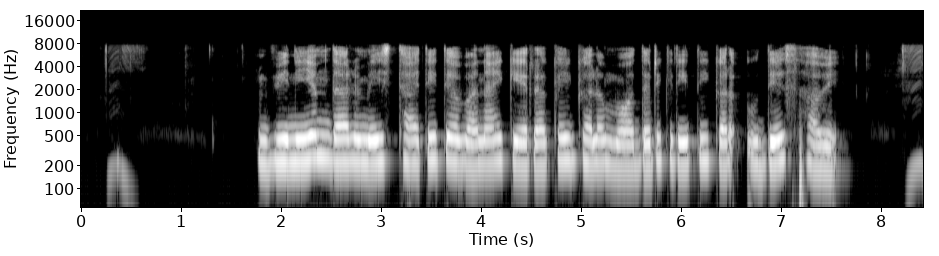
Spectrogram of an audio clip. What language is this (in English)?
Chhattisgarhi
